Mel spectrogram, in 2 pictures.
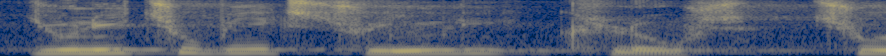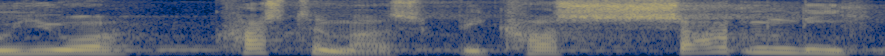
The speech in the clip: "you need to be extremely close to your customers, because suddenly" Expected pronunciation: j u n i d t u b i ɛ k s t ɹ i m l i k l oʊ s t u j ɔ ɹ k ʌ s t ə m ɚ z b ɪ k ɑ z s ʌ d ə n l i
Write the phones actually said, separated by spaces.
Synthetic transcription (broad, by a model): j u n i d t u b i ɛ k s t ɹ i m l i k l oʊ s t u j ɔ k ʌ s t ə m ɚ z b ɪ k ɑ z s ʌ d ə n l i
